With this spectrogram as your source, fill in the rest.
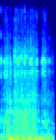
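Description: A sewing machine stitching fabric for a doll dress, a brief run of rapid, even mechanical chugging, close and moderately loud, with no voices.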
